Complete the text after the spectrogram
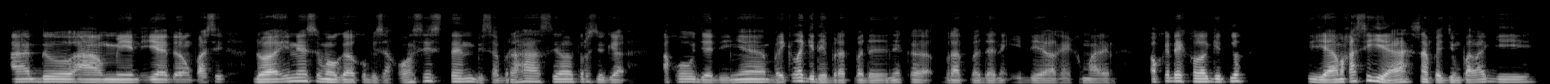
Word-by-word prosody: Aduh 125 Hz, 0 st, +2 dB
amin, 115 Hz, 0 st, +3 dB
iya 115 Hz, 0 st, +5 dB
dong 110 Hz, -1 st, -2 dB
pasti. 105 Hz, +3 st, -3 dB, 0.4 s
Doain 120 Hz, +3 st, +5 dB
ya 160 Hz, -, +4 dB
semoga 115 Hz, -5 st, +3 dB
aku -, -, -20 dB
bisa 95 Hz, -2 st, -9 dB
konsisten, 135 Hz, +7 st, -3 dB, 0.2 s
bisa 95 Hz, +1 st, -10 dB
berhasil, 125 Hz, +3 st, -1 dB
terus 125 Hz, 0 st, -7 dB
juga 110 Hz, +1 st, -3 dB, 0.5 s
aku 125 Hz, -, -7 dB, 0.2 s
jadinya 105 Hz, +3 st, -1 dB, 0.3 s
balik 105 Hz, +6 st, -3 dB
lagi, 155 Hz, -5 st, +2 dB
deh, 105 Hz, -, +1 dB
berat 100 Hz, -1 st, -3 dB
badannya 95 Hz, 0 st, -3 dB
ke 110 Hz, -, -7 dB, 0.3 s
berat 95 Hz, -1 st, -2 dB
badannya 95 Hz, 0 st, -6 dB
ideal 95 Hz, -2 st, -4 dB
kayak 90 Hz, -2 st, -11 dB
kemarin. 85 Hz, -1 st, -6 dB, 0.4 s
Oke, -, -, -2 dB
deh, 150 Hz, -1 st, +6 dB
kalau 135 Hz, -1 st, +6 dB
gitu. 130 Hz, +2 st, 0 dB, 0.8 s
Iya 110 Hz, -2 st, +4 dB
makasih 145 Hz, +8 st, +2 dB
ya 95 Hz, -, +5 dB, 0.2 s
sampai 115 Hz, -3 st, +2 dB
jumpa 105 Hz, 0 st, -2 dB
lagi. 115 Hz, -1 st, -4 dB
115 Hz, 145 wpm, -23 LUFS, 100-125 Hz, 0.8 s, deh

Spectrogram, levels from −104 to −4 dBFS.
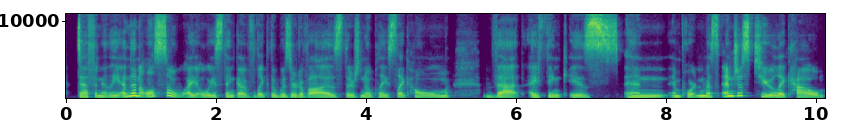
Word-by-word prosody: definitely 185 Hz, -4 st, -2 dB
and 235 Hz, +7 st, +3 dB
then 345 Hz, -, +9 dB
also, 310 Hz, -, +2 dB
I 170 Hz, +2 st, -1 dB
always 175 Hz, 0 st, -2 dB
think 170 Hz, -2 st, -4 dB
of, 160 Hz, 0 st, -3 dB
like, 155 Hz, -1 st, -5 dB
the 170 Hz, -, -3 dB
Wizard 160 Hz, 0 st, -3 dB
of 150 Hz, -3 st, -4 dB
Oz, 150 Hz, +3 st, 0 dB
"There's 155 Hz, 0 st, -4 dB
no 155 Hz, -2 st, -2 dB
place 155 Hz, 0 st, -4 dB
like 140 Hz, -, -2 dB
home," 150 Hz, +3 st, -4 dB, 0.5 s
that, 165 Hz, -3 st, 0 dB
I 185 Hz, -1 st, 0 dB
think, 165 Hz, -4 st, -5 dB
is 145 Hz, -3 st, +3 dB
an 160 Hz, -3 st, -1 dB
important 170 Hz, 0 st, 0 dB
mess 165 Hz, -1 st, 0 dB
And 305 Hz, +6 st, +7 dB
just 355 Hz, +1 st, +2 dB
to 225 Hz, -5 st, +1 dB
like, 190 Hz, -3 st, +1 dB
how 155 Hz, -2 st, -2 dB
165 Hz, 180 wpm, -23 LUFS, 155-180 Hz, 0.5 s, then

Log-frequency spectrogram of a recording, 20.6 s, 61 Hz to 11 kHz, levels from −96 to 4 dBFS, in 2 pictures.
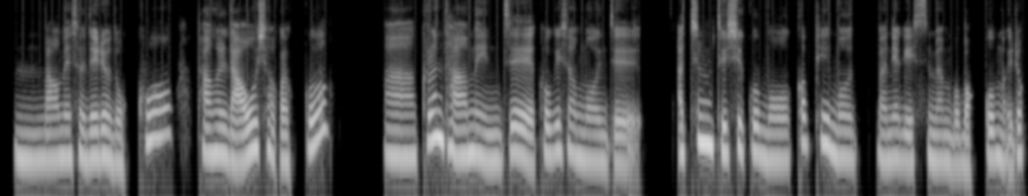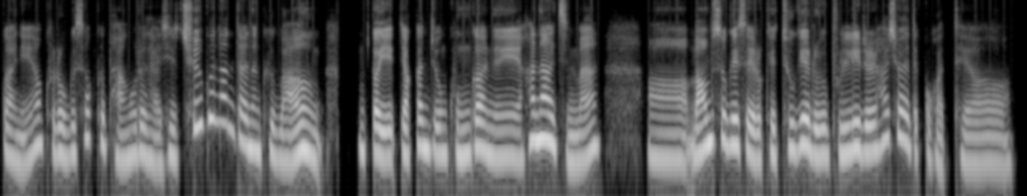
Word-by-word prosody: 음 165 Hz, -1 st, -3 dB
마음에서 170 Hz, +2 st, -3 dB
내려 170 Hz, +1 st, +1 dB
놓고 270 Hz, -, -3 dB, 0.2 s
방을 190 Hz, -2 st, 0 dB
나오셔 185 Hz, +7 st, +2 dB
갖고 215 Hz, -, -1 dB, 0.6 s
아 175 Hz, -1 st, -2 dB
그런 280 Hz, +2 st, +5 dB
다음에 185 Hz, -4 st, +1 dB
인제 160 Hz, 0 st, 0 dB
거기서 195 Hz, 0 st, -2 dB
뭐 160 Hz, -2 st, -3 dB
인제 150 Hz, -1 st, -4 dB, 0.4 s
아침 240 Hz, +6 st, +4 dB
드시고 195 Hz, -1 st, +1 dB
뭐 160 Hz, -2 st, -3 dB
커피 245 Hz, -1 st, -1 dB
뭐 175 Hz, -3 st, -2 dB, 0.2 s
만약에 165 Hz, -3 st, -4 dB
있으면 155 Hz, -1 st, -4 dB
뭐 140 Hz, -, -4 dB
먹고 140 Hz, +5 st, -3 dB
막 160 Hz, -5 st, -4 dB
이럴 185 Hz, +7 st, -2 dB
거 190 Hz, -, -5 dB
아니에요. 170 Hz, +8 st, -2 dB
그러고서 190 Hz, +6 st, -2 dB
그 255 Hz, -3 st, -3 dB
방으로 180 Hz, 0 st, -3 dB
다시 165 Hz, +2 st, -4 dB
출근한다는 375 Hz, -, +2 dB
그 195 Hz, -, -3 dB
마음 175 Hz, +3 st, +2 dB, 0.4 s
그러니까 200 Hz, -2 st, +3 dB
이 170 Hz, -1 st, +3 dB
약간 215 Hz, +4 st, +3 dB
좀 190 Hz, -2 st, -1 dB
공간이 180 Hz, -3 st, +1 dB
하나지만 225 Hz, -, +4 dB, 0.5 s
아 165 Hz, -2 st, -4 dB
마음속에서 235 Hz, +1 st, +4 dB
이렇게 170 Hz, +2 st, +1 dB
2 210 Hz, +4 st, -2 dB
개로 200 Hz, -6 st, +5 dB
분리를 195 Hz, +2 st, +2 dB
하셔야 275 Hz, +2 st, +1 dB
될 190 Hz, -5 st, -5 dB
것 180 Hz, -, -6 dB
같아요. 145 Hz, -1 st, -7 dB
185 Hz, 325 characters per minute, -25 LUFS, 165-215 Hz, 0.6 s, 그런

